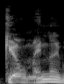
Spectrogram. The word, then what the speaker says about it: Gilman: I mean, his name's not, his name's Gilman. We got to pronounce it appropriately.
